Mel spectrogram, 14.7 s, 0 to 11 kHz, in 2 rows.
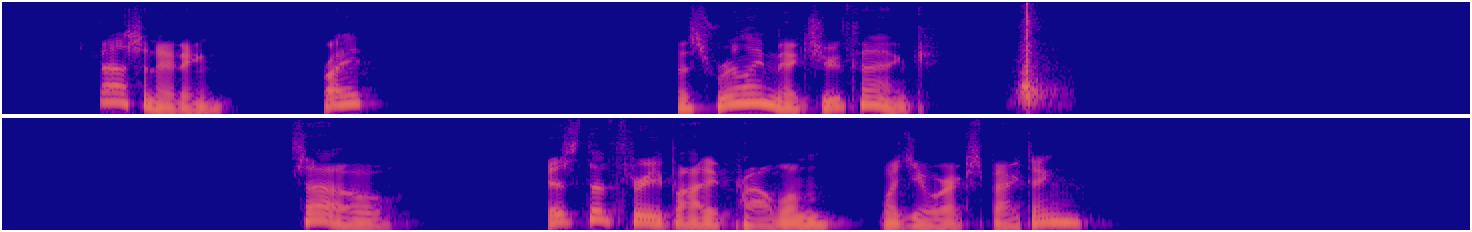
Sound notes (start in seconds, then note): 5.1 golf ball hit sound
